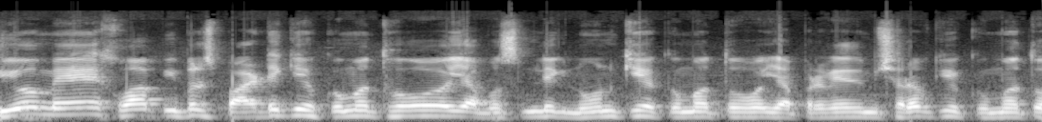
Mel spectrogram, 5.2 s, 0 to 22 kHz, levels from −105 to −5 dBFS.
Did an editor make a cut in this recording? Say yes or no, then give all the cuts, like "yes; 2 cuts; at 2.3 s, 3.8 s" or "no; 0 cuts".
no; 0 cuts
